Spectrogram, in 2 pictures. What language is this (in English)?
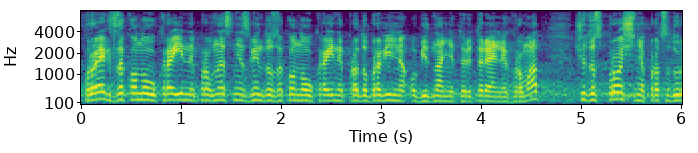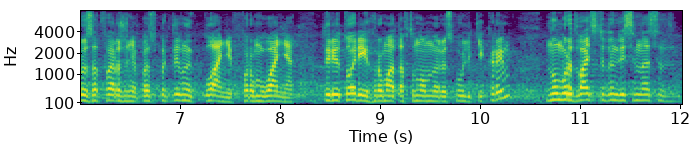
Ukrainian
